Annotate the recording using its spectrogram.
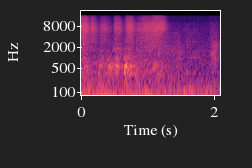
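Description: A hand rubbing across an adhesive wall decal, smoothing it back down onto the window after it has been peeled off to be reapplied; a dry rubbing sound that fades out about a second in.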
